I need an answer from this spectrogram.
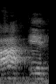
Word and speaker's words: เอ็ด: ก็ คือ 9 ร้อยเอ็ด หลัก หน่วย เป็น ตัว เลข หนึ่ง เรา จะ ไม่ อ่าน ว่า หนึ่ง ใช่ ไหม คะ เรา จะ อ่าน ว่า เอ๊ะ นั่น เอง ค่ะ วัน นี้ นัก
